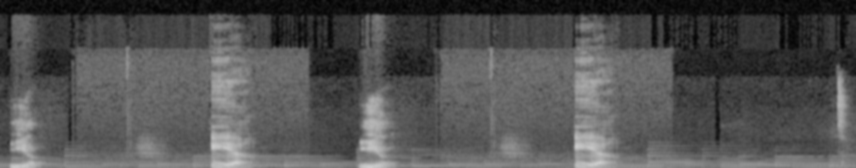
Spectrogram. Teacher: we're going from an unrounded mouth shape, like we're smiling, I, to a more relaxed mouth shape, and at the same time allowing our mouth to open a little as we move to the sound. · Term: ear sound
